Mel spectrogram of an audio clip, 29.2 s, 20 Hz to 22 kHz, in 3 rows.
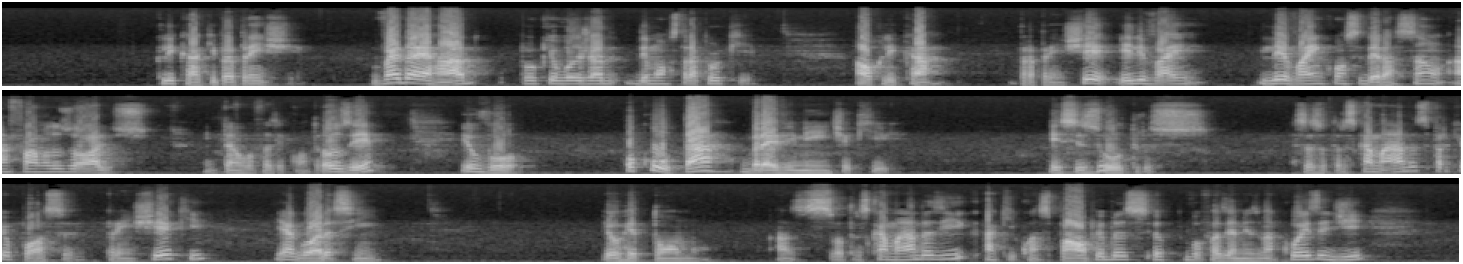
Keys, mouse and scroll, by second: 0.0 click, 5.0 click, 11.3 ctrl+z, 13.8 click, 14.9 click, 15.5 click, 19.4 click, 21.2 click, 21.6 click, 23.0 ctrl+middle click.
